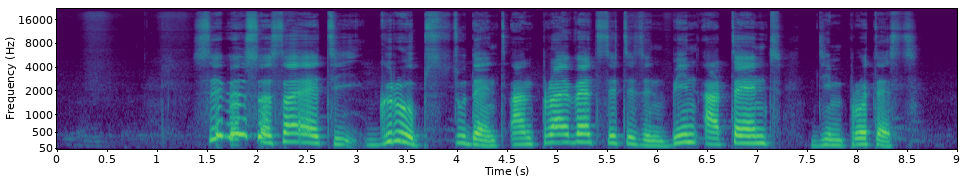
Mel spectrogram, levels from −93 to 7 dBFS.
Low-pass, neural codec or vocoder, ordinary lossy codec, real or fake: none; vocoder, 48 kHz, 128 mel bands, Vocos; none; fake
